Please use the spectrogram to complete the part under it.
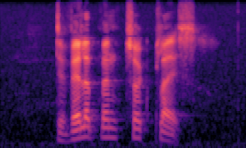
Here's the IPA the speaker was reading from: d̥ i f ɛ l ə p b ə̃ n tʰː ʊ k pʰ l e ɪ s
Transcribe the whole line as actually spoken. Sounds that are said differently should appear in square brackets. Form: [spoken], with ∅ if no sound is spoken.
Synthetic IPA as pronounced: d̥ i [v] ɛ l ə p [m] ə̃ n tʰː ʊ k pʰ l e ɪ s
